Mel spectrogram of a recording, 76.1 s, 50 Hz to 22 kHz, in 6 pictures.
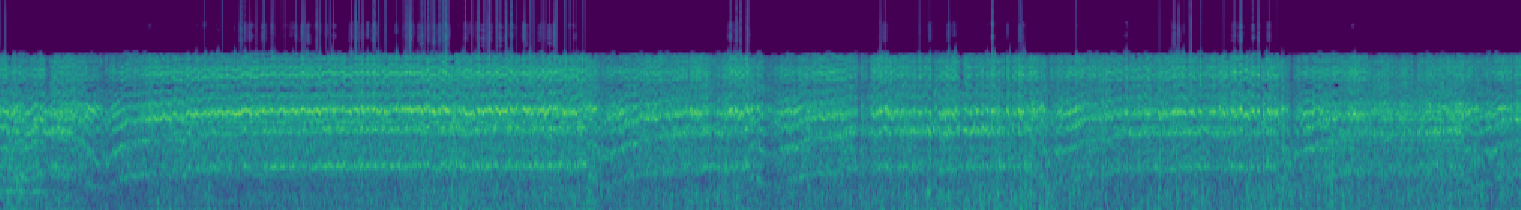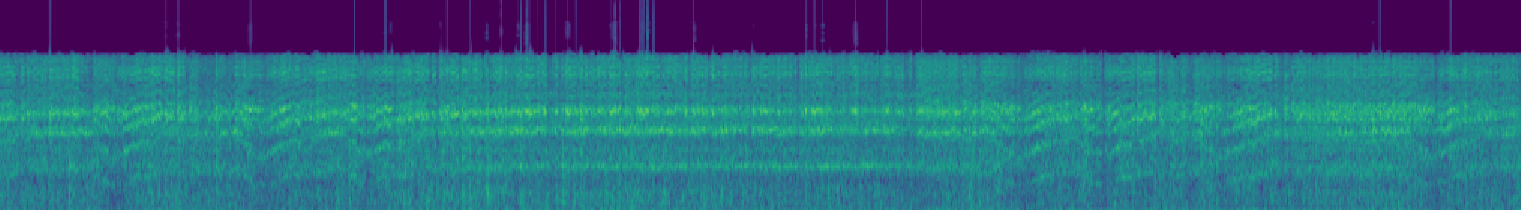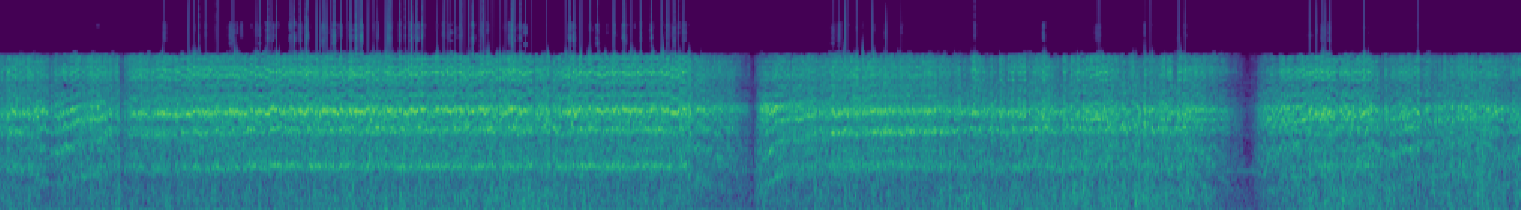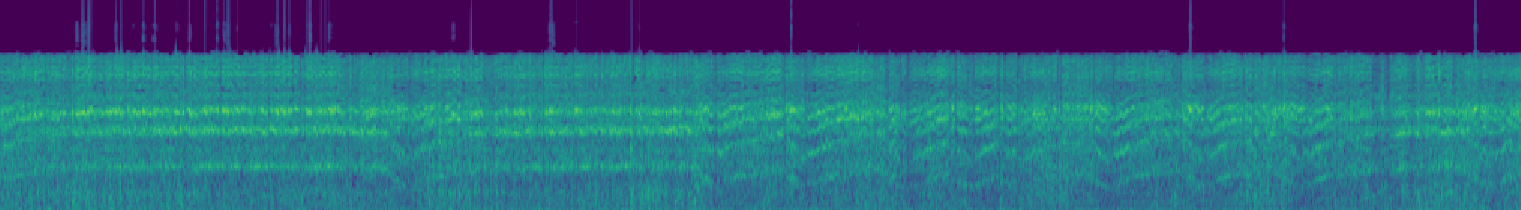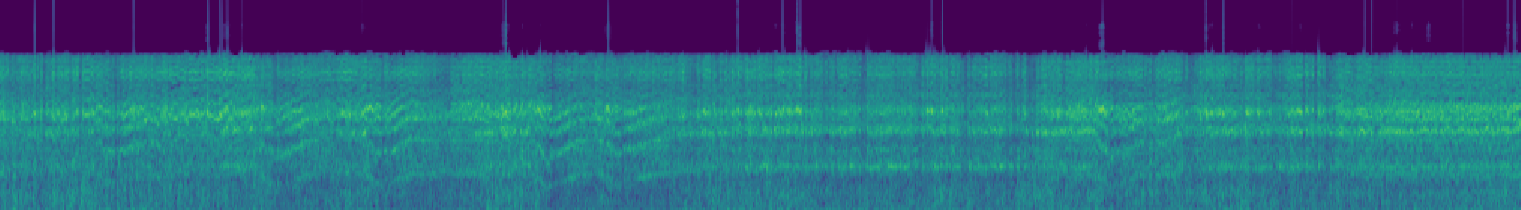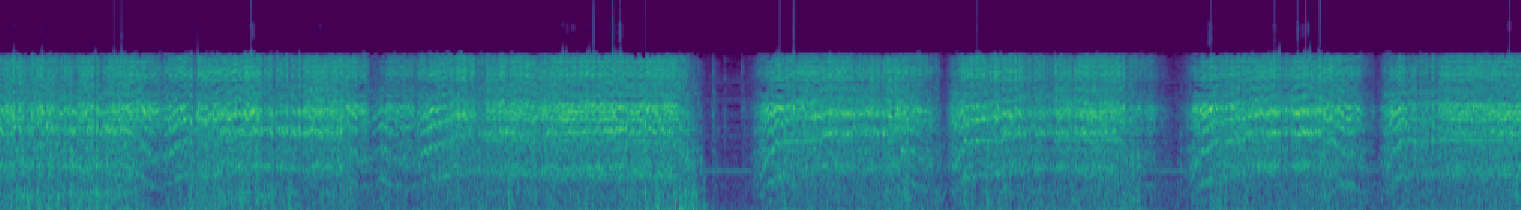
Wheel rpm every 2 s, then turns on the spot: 180, 210, 200, 190, 210, 200, 190, 190, 210, 230, 200, 180, 190, 200, 210, 170, 200, 180, 150, 210, 220, 220, 180, 170, 180, 200, 190, 180, 200, 230, 210, 210, 200, 180, 150, 150, 150, 150.
none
